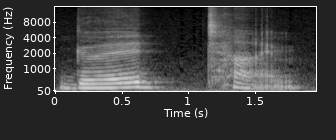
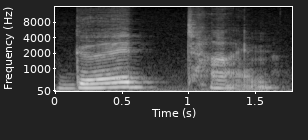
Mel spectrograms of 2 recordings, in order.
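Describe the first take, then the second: The two takes are said the same way.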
